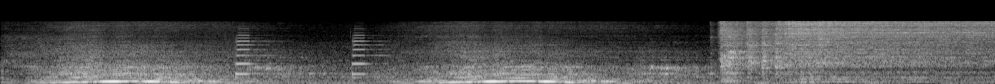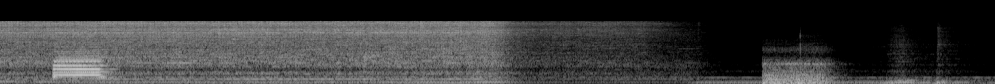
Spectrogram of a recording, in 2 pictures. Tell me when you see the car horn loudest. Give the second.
11 s.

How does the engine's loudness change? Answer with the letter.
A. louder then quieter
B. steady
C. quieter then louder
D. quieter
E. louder
D.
